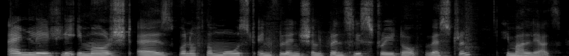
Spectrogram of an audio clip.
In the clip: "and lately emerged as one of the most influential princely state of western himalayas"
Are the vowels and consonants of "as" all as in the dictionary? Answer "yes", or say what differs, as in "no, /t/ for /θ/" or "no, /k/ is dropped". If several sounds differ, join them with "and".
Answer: yes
